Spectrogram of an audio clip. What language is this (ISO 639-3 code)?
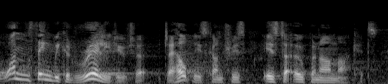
eng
